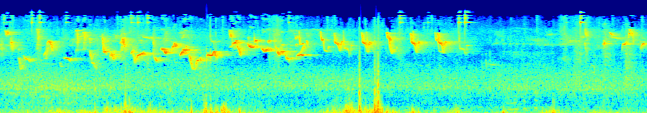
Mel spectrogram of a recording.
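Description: Birds singing, a busy run of short, quick, falling chirps, over irregular low rumbles and thumps, the loudest about three and five and a half seconds in.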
